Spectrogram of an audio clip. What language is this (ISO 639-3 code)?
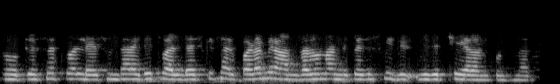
tel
